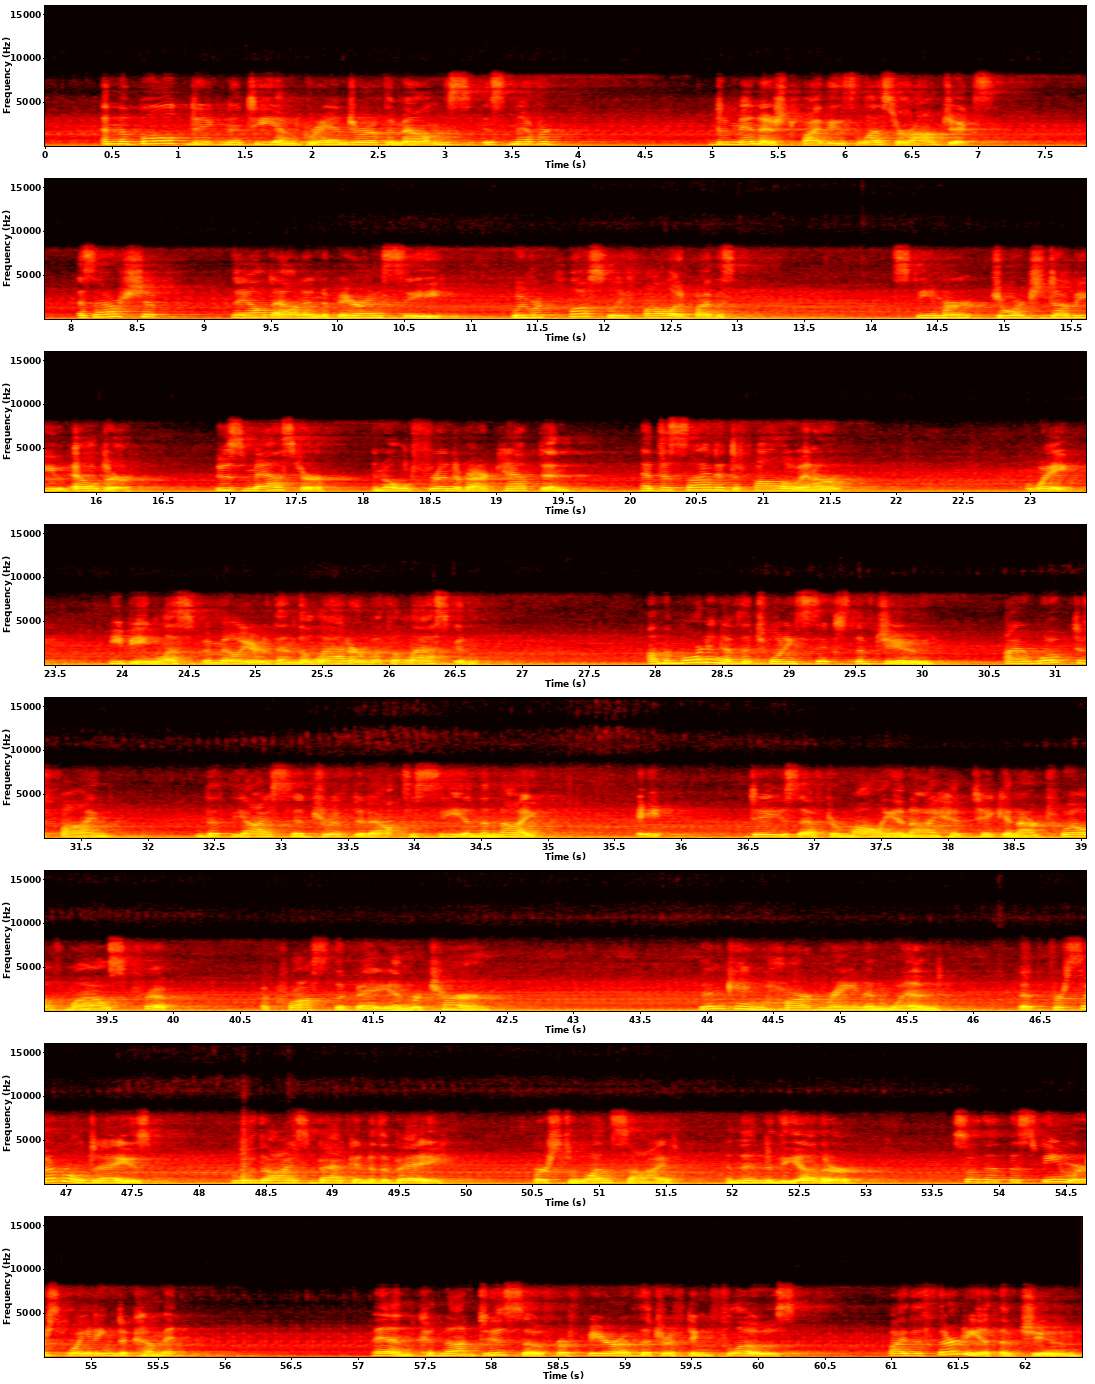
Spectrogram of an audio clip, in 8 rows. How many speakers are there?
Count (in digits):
1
